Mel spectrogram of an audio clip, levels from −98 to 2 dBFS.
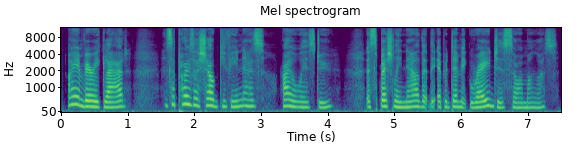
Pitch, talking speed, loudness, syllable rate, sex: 230 Hz, 185 wpm, -20 LUFS, 5.8 syllables/s, female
